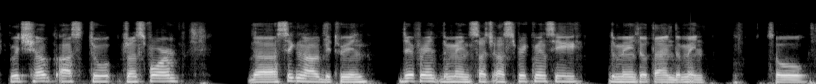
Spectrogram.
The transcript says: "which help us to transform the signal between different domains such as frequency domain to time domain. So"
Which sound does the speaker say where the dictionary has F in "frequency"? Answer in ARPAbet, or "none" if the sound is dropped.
F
